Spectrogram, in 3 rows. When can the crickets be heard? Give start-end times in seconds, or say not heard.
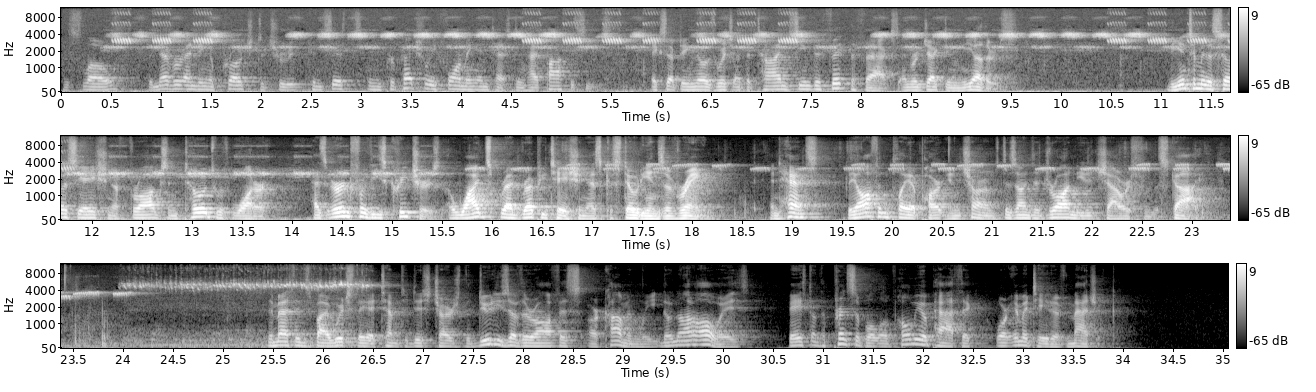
0.0-26.5.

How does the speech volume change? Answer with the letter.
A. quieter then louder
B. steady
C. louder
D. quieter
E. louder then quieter
E.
